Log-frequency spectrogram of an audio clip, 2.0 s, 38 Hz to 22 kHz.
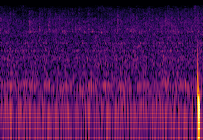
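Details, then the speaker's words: Jaguar V12 in a Nemesis kit car, started after fuel pump priming while setting ignition timing with a strobe; soft even low hum with one brief click; timing appears about spot on; normal idle. "right now that's sticking over fairly nice"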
